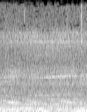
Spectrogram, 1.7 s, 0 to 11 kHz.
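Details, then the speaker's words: TB6560 3-axis stepper driver board run from Mach3, three steppers tracing a circle: several clean tones sliding up and down together, no stalls or grinding; motors working normally. "and you can hear it our three motor worked just as we expected and have you hear the song that's very interesting very great"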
